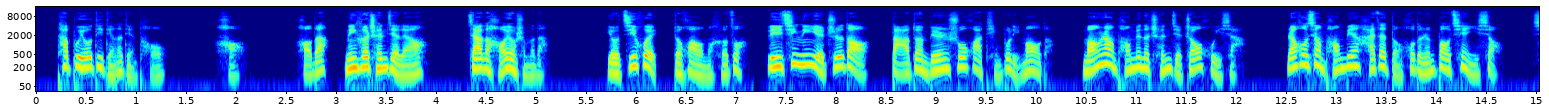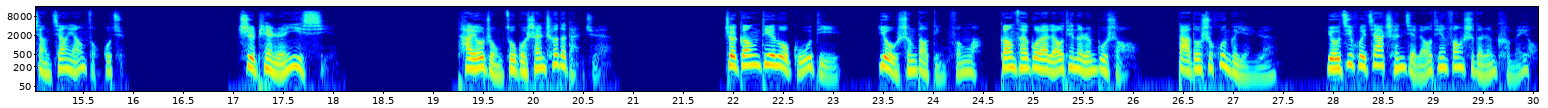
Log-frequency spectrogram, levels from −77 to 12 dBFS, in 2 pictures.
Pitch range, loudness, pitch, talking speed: 135-200 Hz, -21 LUFS, 175 Hz, 280 characters per minute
